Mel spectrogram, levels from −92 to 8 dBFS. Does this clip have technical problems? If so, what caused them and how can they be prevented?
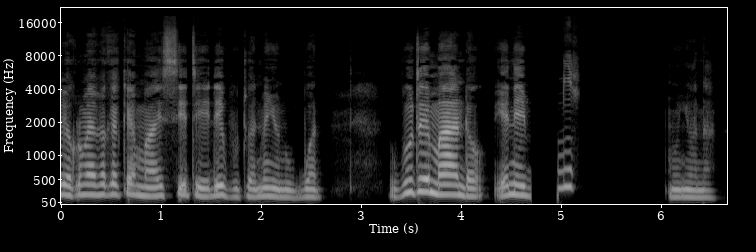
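Yes. A playback stall runs from 4.70 to 4.98 s: the speech cuts to silence for about 0.26 s, likely because the player ran out of buffered data or its thread was blocked. A larger buffer and a playback thread that is never starved would prevent it.

Catch-up at higher speed follows from 4.98 to 5.24 s: the player plays its backlog at double speed, raising the pitch by nearly an octave before returning to normal. Refilling the buffer at normal speed, or time-stretching without a pitch change, would prevent it.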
